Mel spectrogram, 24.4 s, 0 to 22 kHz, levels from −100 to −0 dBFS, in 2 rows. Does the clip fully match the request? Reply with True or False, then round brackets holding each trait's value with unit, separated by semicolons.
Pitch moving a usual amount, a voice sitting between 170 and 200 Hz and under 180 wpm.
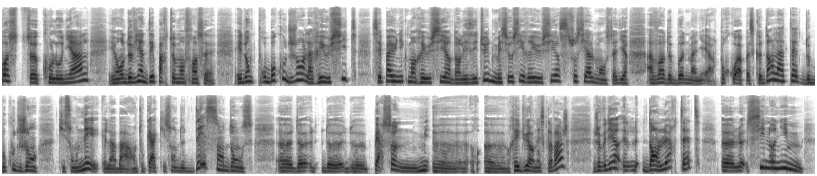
False (6.6 semitones; 190 Hz; 165 wpm)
